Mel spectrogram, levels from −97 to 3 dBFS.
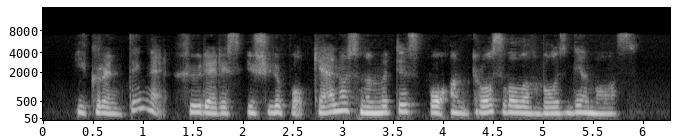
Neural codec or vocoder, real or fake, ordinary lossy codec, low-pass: codec, 16 kHz, 1.1 kbps, Voila-Tokenizer; fake; AAC, 96 kbps; 7.2 kHz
